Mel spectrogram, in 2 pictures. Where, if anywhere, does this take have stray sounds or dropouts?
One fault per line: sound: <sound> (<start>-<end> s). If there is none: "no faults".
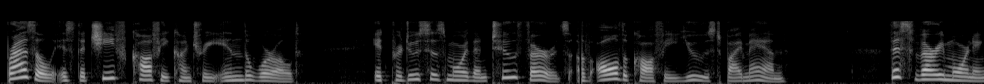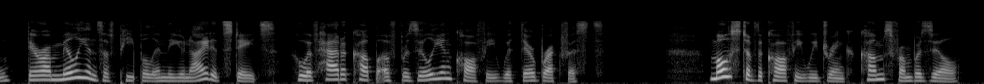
sound: dropout (5.8-5.8 s)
